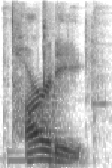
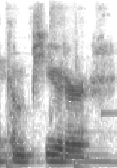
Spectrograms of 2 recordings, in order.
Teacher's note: Now T in the middle of a word, often because we're kind of lazy, at least North American English, we pronounce it like a D. We say party.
